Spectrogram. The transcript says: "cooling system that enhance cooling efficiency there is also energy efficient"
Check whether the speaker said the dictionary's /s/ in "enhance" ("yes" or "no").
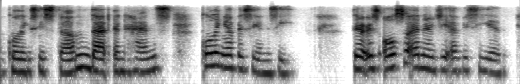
yes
